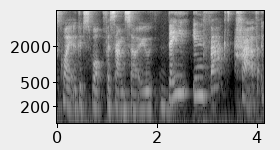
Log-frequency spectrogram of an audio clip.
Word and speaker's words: Cinsault: and you pronounce it sanso so not quite like the spelling now the history of sanso some people think it's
